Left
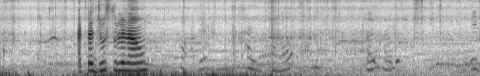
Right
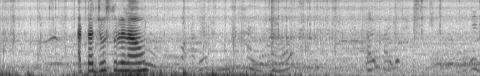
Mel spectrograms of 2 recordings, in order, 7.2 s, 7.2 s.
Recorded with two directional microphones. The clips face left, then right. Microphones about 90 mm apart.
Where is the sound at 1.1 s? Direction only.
5° left (ahead or behind).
